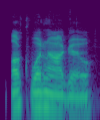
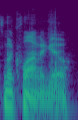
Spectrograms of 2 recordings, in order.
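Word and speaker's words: Mukwonago: Buckwanago. It's Mclanago.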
